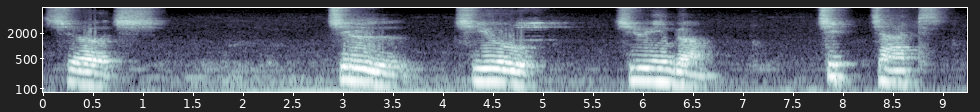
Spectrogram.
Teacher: Yeah, it is the hard palate, and pressure is held inside, but of course there is no plosion, slow release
